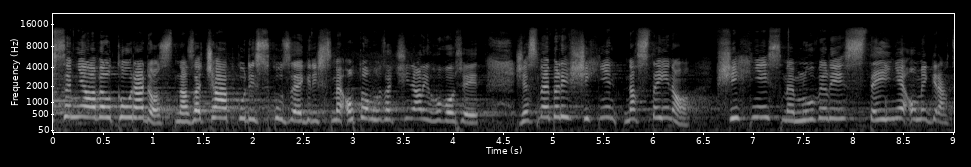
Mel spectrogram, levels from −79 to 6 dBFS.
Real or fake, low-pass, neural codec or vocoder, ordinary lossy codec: real; 14.4 kHz; none; AAC, 96 kbps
